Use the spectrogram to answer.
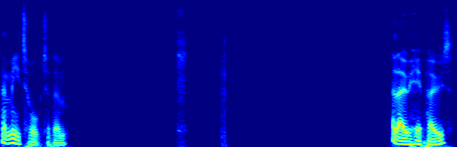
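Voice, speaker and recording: A man plays a kindly patchwork elephant from a storybook, calm and encouraging. The voice is very deep, with expressive rises and falls, and sounds close and dry. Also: brisk, gravelly, no room sound, full character voice. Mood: calm, thoughtful.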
